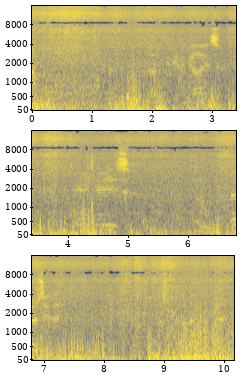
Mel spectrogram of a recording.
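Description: Wind buffeting the microphone over the rush of waves along a sailing catamaran's hulls, swelling and easing as the boat rolls.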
